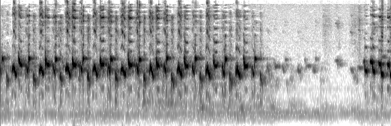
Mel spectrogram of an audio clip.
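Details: Caged sooty-headed bulbul, its song meant to make other bulbuls sing, pouring out rapid, lively chattering phrases for about three and a half seconds, falling quiet, then starting a fresh burst.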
